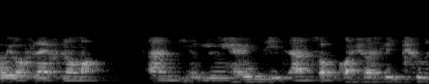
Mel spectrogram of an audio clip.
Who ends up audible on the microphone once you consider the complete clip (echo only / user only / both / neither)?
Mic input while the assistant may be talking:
echo only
